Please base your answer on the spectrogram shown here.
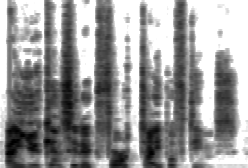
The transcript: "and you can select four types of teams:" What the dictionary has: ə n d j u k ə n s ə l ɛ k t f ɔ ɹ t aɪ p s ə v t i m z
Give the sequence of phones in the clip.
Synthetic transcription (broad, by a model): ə n j u k ə n s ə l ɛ t f ɔ ɹ t aɪ p ə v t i m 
